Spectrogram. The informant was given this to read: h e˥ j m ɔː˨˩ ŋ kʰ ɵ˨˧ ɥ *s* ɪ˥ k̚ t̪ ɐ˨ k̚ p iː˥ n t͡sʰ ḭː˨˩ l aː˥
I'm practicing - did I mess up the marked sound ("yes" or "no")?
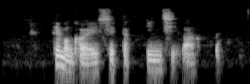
no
